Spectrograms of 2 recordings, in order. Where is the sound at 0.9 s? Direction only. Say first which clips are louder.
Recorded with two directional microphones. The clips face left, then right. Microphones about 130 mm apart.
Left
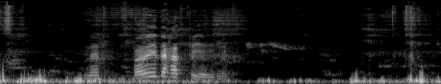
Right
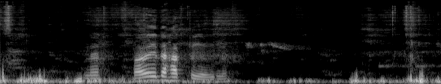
Right 1 dB; 25° right (ahead or behind).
